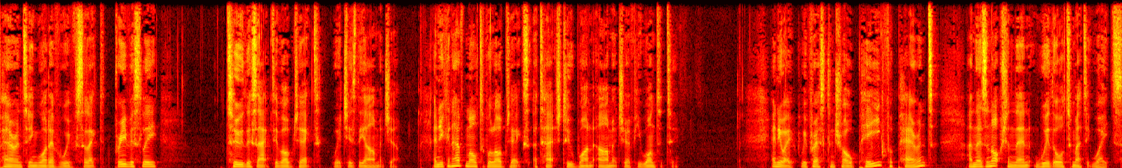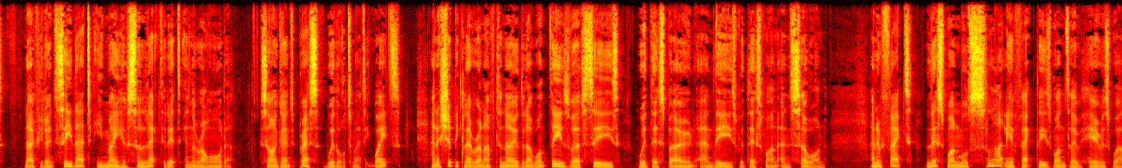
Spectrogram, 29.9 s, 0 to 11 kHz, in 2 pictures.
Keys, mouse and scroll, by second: 11.6 ctrl+p.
